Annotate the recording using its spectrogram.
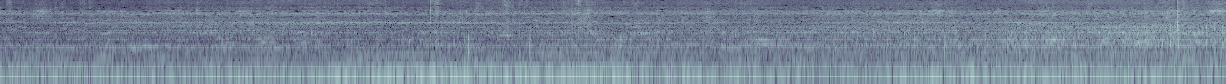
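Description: Outdoor street ambience dominated by a steady low rumble, with faint voices in the background.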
